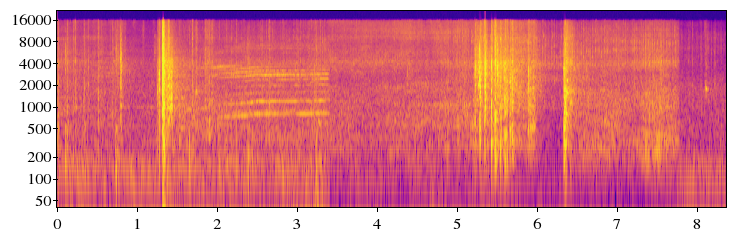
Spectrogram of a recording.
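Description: Skateboard being ridden: a sharp clack of the board about a second in, wheels rolling over concrete, then a clatter of board hits around five seconds in and another sharp clack a second later.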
